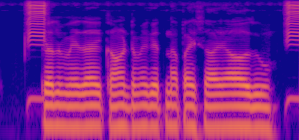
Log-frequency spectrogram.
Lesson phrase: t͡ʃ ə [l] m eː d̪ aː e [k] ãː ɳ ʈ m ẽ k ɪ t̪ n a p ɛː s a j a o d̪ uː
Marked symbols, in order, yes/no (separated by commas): yes, yes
